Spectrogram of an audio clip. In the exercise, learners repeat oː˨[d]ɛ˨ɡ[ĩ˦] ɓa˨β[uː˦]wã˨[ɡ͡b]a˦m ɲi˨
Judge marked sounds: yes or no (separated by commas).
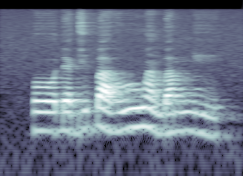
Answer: no, no, yes, yes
